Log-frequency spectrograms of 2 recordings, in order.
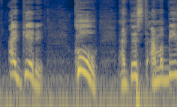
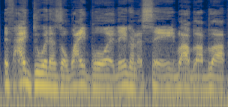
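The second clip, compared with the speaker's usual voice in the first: quoting Rodigan; 11 semitones lower, 4 dB quieter than usual. Retold or imitated. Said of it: "I'ma quote Rod again".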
